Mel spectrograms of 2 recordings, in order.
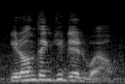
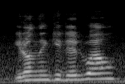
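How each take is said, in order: First: The voice falls at the end. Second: The voice rises at the end.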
